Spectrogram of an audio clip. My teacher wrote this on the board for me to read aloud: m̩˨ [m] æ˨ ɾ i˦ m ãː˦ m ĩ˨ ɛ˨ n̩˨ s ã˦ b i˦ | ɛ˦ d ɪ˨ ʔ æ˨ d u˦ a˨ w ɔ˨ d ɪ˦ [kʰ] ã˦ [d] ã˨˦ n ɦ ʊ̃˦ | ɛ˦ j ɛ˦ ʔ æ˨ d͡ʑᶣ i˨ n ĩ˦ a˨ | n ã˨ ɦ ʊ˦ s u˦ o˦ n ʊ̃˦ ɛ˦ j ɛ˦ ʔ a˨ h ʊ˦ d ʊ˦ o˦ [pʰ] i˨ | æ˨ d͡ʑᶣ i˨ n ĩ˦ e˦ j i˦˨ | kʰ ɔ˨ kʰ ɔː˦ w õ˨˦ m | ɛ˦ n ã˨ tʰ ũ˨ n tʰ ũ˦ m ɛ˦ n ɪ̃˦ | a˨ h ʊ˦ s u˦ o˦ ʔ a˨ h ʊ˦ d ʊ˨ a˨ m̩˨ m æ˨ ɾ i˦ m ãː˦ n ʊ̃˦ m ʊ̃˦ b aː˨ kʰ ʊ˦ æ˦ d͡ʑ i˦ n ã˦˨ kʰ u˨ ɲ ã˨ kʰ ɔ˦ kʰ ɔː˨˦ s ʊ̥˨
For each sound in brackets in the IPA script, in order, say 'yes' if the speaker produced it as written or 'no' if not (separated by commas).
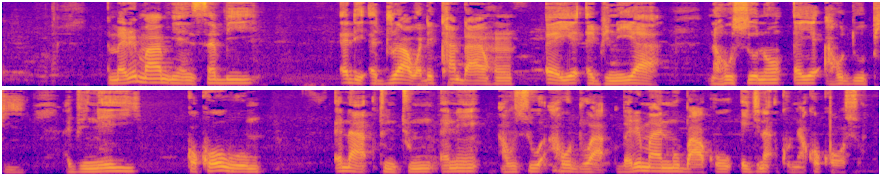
yes, yes, yes, yes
